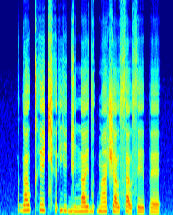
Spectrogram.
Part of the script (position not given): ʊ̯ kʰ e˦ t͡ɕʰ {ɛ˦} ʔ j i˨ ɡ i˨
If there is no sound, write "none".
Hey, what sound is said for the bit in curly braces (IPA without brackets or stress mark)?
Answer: ɪ˦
